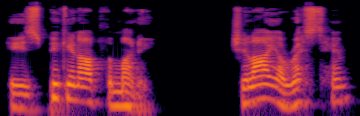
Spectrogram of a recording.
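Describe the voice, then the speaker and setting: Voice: medium pitch, unhurried, a bit bright, pitched above the performer's own voice, natural voice. A narrator voicing Jim, an eager police officer, in a slightly raised voice. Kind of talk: graded-reader story voice.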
